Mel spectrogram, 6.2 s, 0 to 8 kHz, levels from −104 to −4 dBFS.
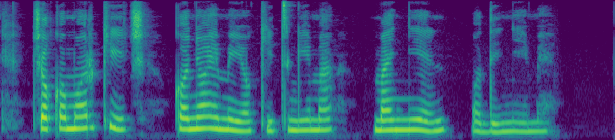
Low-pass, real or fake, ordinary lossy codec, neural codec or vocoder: none; real; none; none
